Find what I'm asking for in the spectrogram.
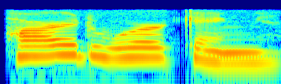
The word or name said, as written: hardworking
